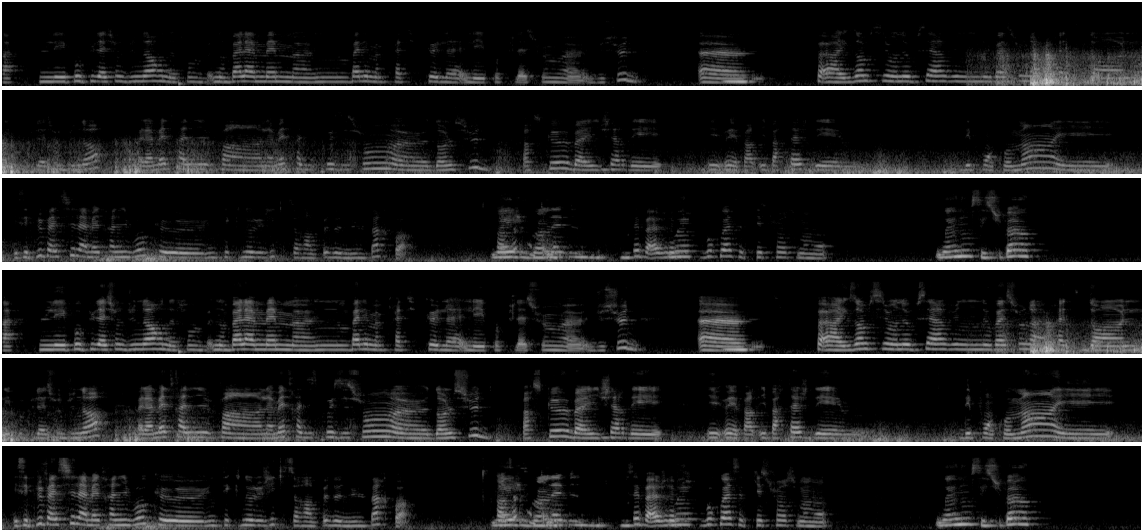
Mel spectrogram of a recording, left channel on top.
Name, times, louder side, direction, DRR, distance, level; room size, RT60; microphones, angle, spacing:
voice 1, 0.0-6.5 7.0-7.6 8.2-12.5 12.8-16.3 16.6-18.0 18.4-20.3 21.0-22.6 22.9-26.9 27.7-28.6 29.1-31.1, right 5 dB, 35° right, 0.4 m, -36 dB
voice 2, 7.2-7.5 17.4-17.5 27.7-29.1 29.5-29.7 32.1-33.1, equal, ahead, 1.1 m, -32 dB
Thunder, 9.6-28.4 28.9-29.0, left 3 dB, 35° left, 0.4 m, -37 dB
12.0 x 4.5 x 7.4 m
head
